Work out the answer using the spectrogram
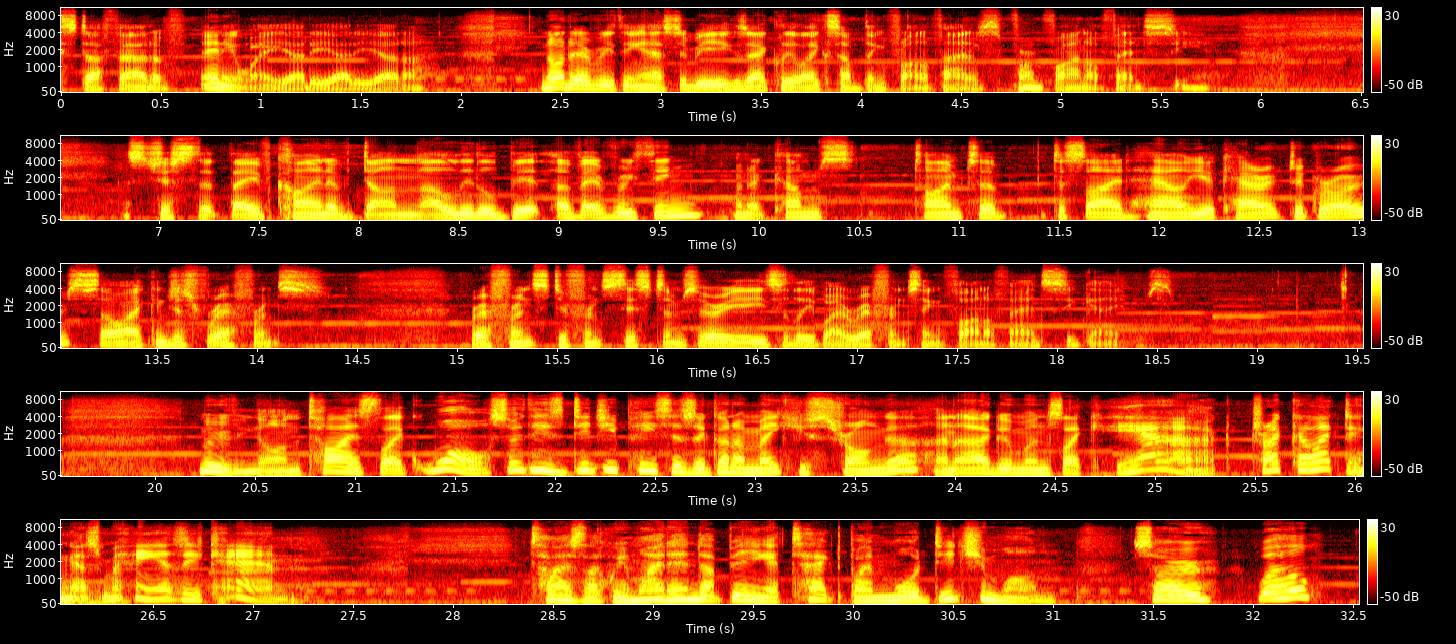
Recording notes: Sorry about the wind noises.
